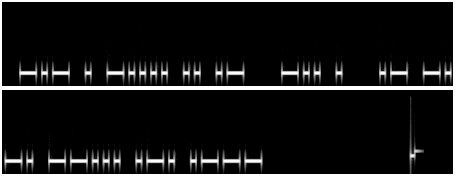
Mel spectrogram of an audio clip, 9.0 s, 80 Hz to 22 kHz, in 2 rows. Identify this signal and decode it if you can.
Morse code, heard as a keyed tone, about 22 wpm, 700 Hz. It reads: KE6IA DE AC7RJ
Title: USA Callsign DE Callsign - 5 Characters - 22wpm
